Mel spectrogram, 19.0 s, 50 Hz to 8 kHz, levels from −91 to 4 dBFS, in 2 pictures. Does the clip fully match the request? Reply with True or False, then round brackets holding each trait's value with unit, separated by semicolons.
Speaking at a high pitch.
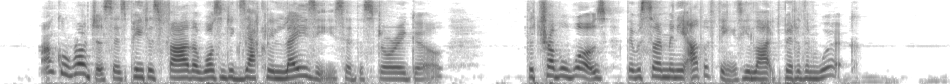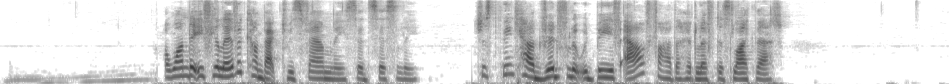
True (205 Hz)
